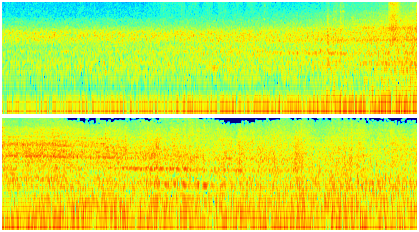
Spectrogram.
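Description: Norfolk Southern freight train passing: two diesel locomotives grow louder as they approach and go by about six seconds in, followed by autorack freight cars rolling past with their wheels ticking on the rails.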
